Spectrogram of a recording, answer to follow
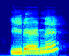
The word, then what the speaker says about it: Irene: my friend uh thank you very much agustin irene that's how you pronounce my name but i tend to answer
